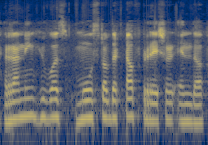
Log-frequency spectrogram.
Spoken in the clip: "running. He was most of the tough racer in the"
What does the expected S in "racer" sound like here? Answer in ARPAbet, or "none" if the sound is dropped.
SH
